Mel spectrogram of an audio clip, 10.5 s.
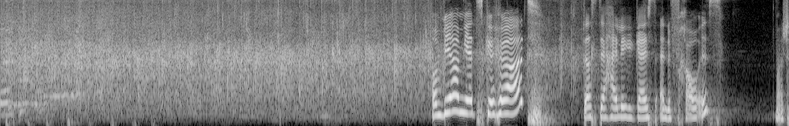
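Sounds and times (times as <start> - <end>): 
audience applause: 0.0 - 8.0
speech: 5.8 - 7.2, 7.8 - 9.7, 10.4 - 10.5.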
